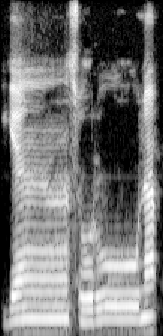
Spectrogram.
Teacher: red colour میں اخفا ہے تو غنہ کریں گے، اور را واو پیش رو، واو مدہ ہے، اس کو کھینچیں گے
